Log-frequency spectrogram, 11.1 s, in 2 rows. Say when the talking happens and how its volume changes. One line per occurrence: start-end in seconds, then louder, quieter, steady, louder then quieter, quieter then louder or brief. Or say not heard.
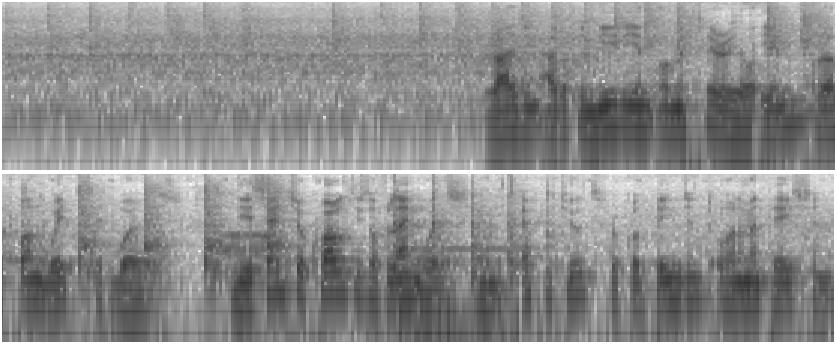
3.2-11.0 steady.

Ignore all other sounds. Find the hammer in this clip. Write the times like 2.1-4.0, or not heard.
0.1-9.3.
